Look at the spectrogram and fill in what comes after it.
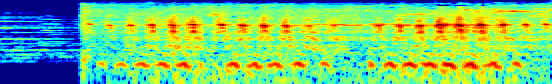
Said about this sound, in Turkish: Bu bir Vogelkop çardak kuşu. Sıra dışı bir şarkı repertuarına sahip. Aynı zamanda harika bir taklit ustası.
